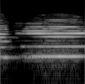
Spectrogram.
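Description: Single sustained violin note on the D string played slightly flat, near an A flat, as a finger reaches for the pitch; clear, close and bowed steadily for about a second with no talking.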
